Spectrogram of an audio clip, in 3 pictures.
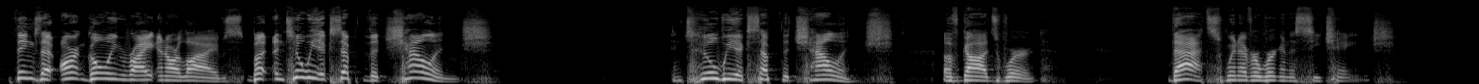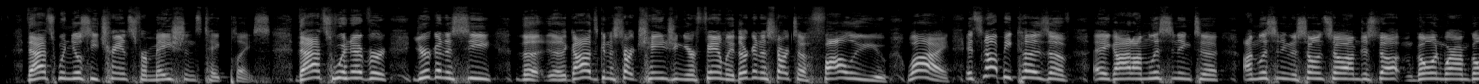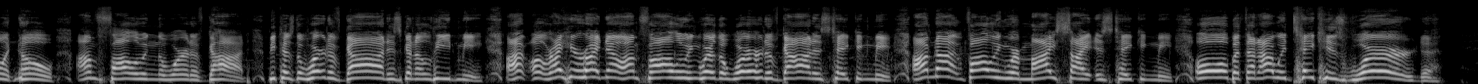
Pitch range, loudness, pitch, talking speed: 220-285 Hz, -23 LUFS, 260 Hz, 180 wpm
